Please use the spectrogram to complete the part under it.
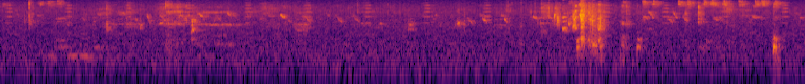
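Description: Local chickens peck at homemade poultry feed, making faint scattered taps with soft clucks and a short louder flurry near the end, heard at low volume.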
